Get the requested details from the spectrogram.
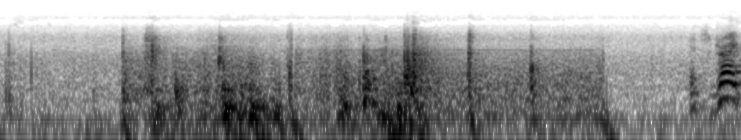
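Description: Men scuffle and bang against metal bars.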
